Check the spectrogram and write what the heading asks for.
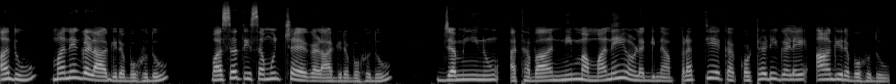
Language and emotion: Kannada, neutral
